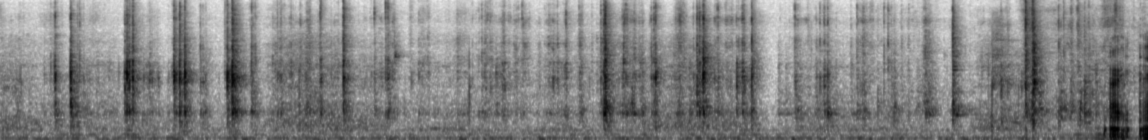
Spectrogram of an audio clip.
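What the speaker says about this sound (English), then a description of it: "you just want to come in with your scissor and just cut some backing off" Scissors cut the backing off a pinball decal during a Whirlwind machine restoration, giving quick, close snips and clicks in irregular bursts over a quiet room.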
